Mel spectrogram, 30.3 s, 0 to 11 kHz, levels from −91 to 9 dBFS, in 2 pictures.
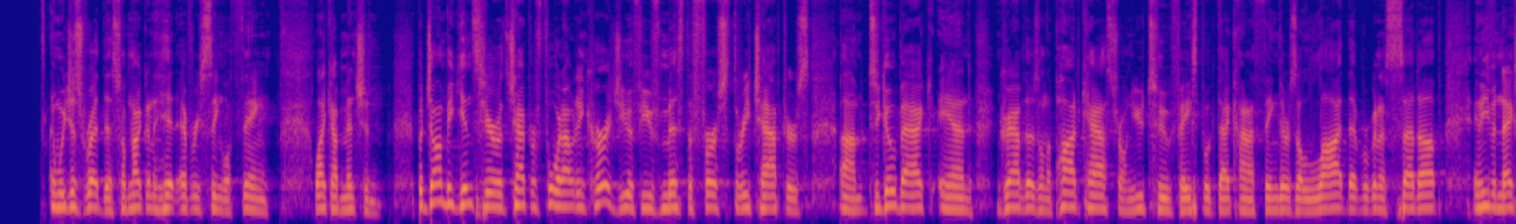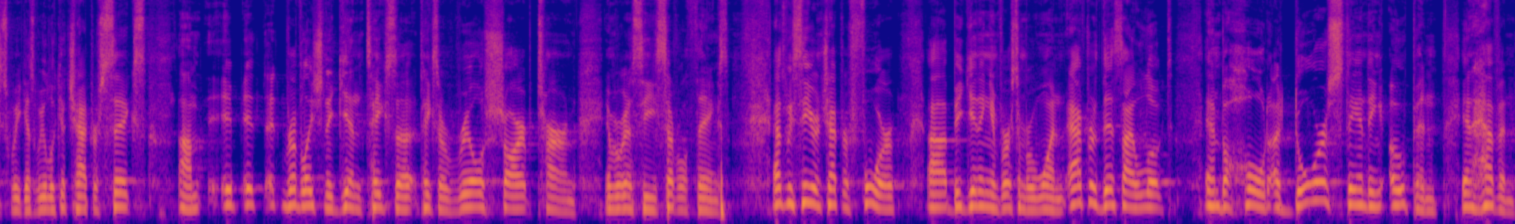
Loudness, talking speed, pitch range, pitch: -27 LUFS, 235 wpm, 145-175 Hz, 160 Hz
